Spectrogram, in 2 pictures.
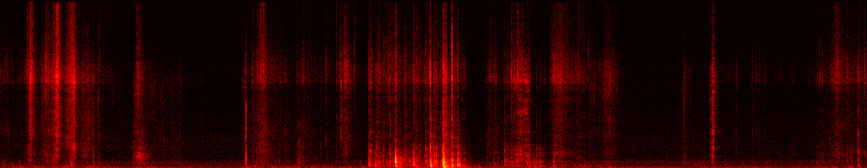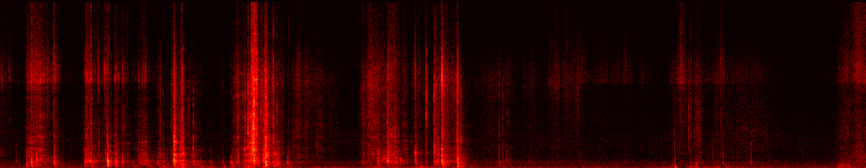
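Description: Plastic and cardboard packages rustle and crinkle as hands handle them.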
